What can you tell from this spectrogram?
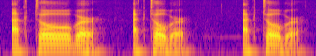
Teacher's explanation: October October October it's a three syllable word October and the stress is in the second syllable and it should be long · the stress is in the second syllable and it should be long. It should be pronounced a bit longer.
